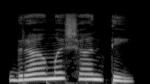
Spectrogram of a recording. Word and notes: ಗ್ರಾಮಶಾಂತಿ: grāma śanti

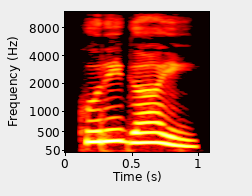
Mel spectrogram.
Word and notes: ಕುರಿಗಾಯಿ: kurigāyi

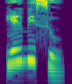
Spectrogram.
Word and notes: ಎಳ್ಬಿಸು: eḷbisu

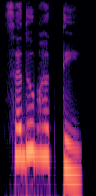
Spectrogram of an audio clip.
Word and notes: ಸದ್ಭಕ್ತ: sadbhakta

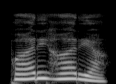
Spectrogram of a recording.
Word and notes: ಪರಿಹಾರ್ಯ: Kannada

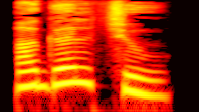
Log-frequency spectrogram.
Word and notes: ಅಗಲ್ಚು: agalcu

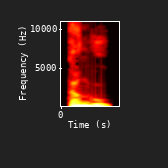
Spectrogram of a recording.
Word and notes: ತಂಗು: Kannada

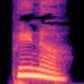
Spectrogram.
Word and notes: ಪಿಣ: piṇa

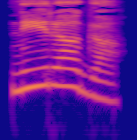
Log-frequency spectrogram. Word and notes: ನಿರಖ್: nirakh

